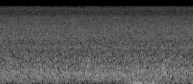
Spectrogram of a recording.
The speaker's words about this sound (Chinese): 下坠的时候，会有一部分打在石块上、岩壁上，然后再从岩壁上再溅出来。哦，这样形容你们大概会感觉到这个它的呃瀑布落下会有经过岩壁，然后产生出不同层次的水花。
